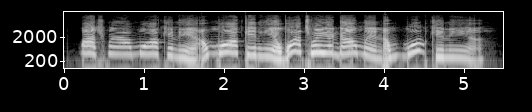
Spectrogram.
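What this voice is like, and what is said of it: Put-on New York accent. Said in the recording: “Have New York accent and everything.”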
